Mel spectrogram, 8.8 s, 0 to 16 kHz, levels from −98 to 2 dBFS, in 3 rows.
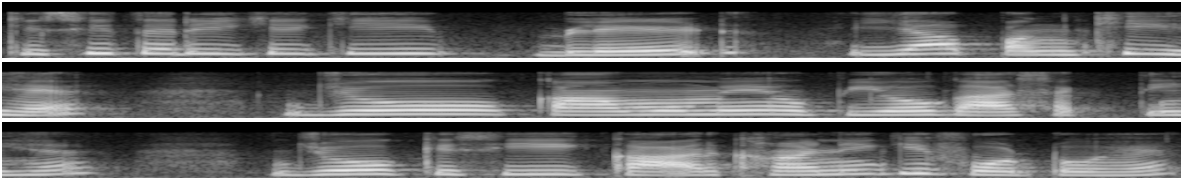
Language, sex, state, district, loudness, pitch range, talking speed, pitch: Hindi, female, Madhya Pradesh, Katni, -16 LUFS, 235-295 Hz, 135 wpm, 260 Hz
